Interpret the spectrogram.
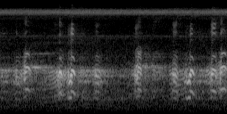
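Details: Honking geese passing in flight, a dense run of short nasal calls, several overlapping, packed into a few seconds, over a thin steady high tone.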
